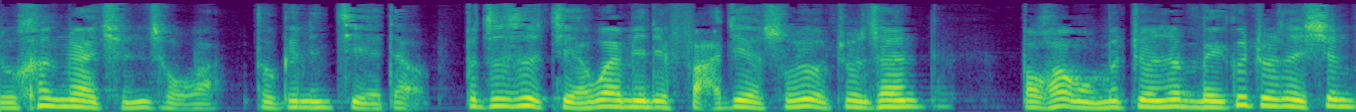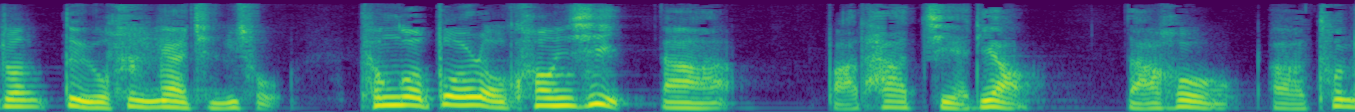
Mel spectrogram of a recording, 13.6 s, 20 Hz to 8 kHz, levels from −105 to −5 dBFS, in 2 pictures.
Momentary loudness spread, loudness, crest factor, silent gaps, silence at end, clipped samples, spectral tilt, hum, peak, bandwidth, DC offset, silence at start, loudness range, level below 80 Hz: 13 LU; -18 LUFS; 14 dB; none; 0 s; under 0.1%; -7 dB/octave; none; -4 dBFS; 7.4 kHz; under 0.1%; 0 s; 4 LU; -70 dBFS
